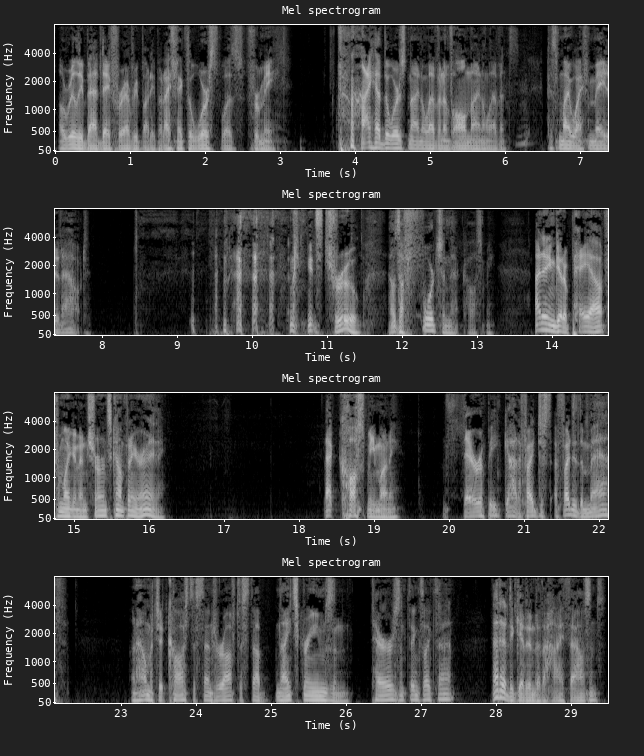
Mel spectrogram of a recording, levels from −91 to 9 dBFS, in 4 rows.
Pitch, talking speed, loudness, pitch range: 85 Hz, 185 wpm, -20 LUFS, 75-105 Hz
